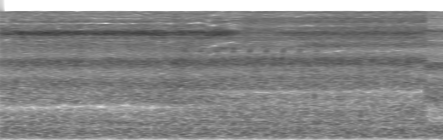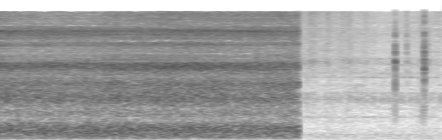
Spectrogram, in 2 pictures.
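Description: A camping stove roars steadily.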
